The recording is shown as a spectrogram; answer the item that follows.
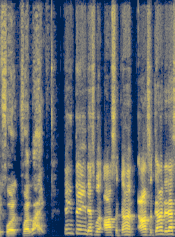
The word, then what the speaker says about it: ashwagandha: That's what ashwagandha. That's how you pronounce it.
